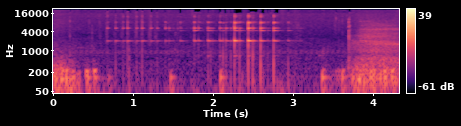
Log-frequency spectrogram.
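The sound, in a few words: clink of an empty drinking glass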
